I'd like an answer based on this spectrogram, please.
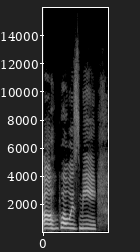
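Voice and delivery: very slow, drawn-out, high, self-pitying whine. Imitating her past self as the girl always whining: mock self-pity. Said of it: "I was literally the girl that was like".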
